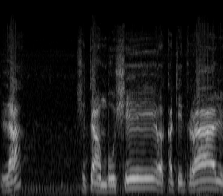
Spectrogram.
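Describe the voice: A man's bright, sharp tone with ordinary pitch variation.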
